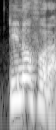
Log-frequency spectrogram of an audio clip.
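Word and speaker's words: Ctenophora: দেখো তো টিনোফোরা বানানটা দেখো, CTNOPHORA, টিনোফোরা। এটা একটা পর্ব, বুঝছো?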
